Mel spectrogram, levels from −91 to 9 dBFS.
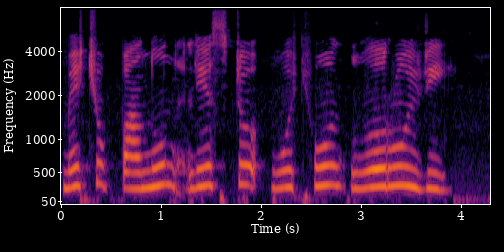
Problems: background sounds at intervals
